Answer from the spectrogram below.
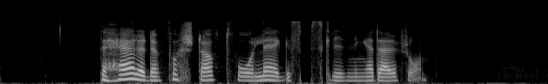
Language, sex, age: Swedish, female, 24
